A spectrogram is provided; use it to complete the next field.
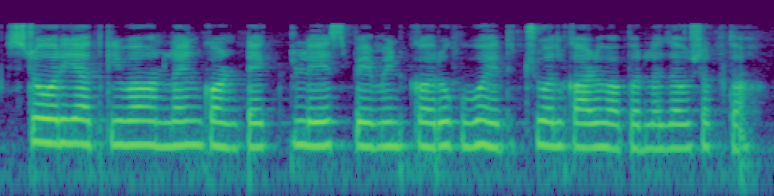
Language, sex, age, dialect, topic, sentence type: Marathi, female, 51-55, Southern Konkan, banking, statement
